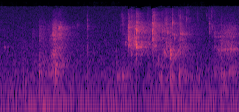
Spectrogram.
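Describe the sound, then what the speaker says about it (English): Small plastic parts from an NES controller splash and clatter into a basin of warm soapy water in two short bursts of sloshing and dripping, close and fairly quiet. "we're going to dump all our parts of the controller in the warm water"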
